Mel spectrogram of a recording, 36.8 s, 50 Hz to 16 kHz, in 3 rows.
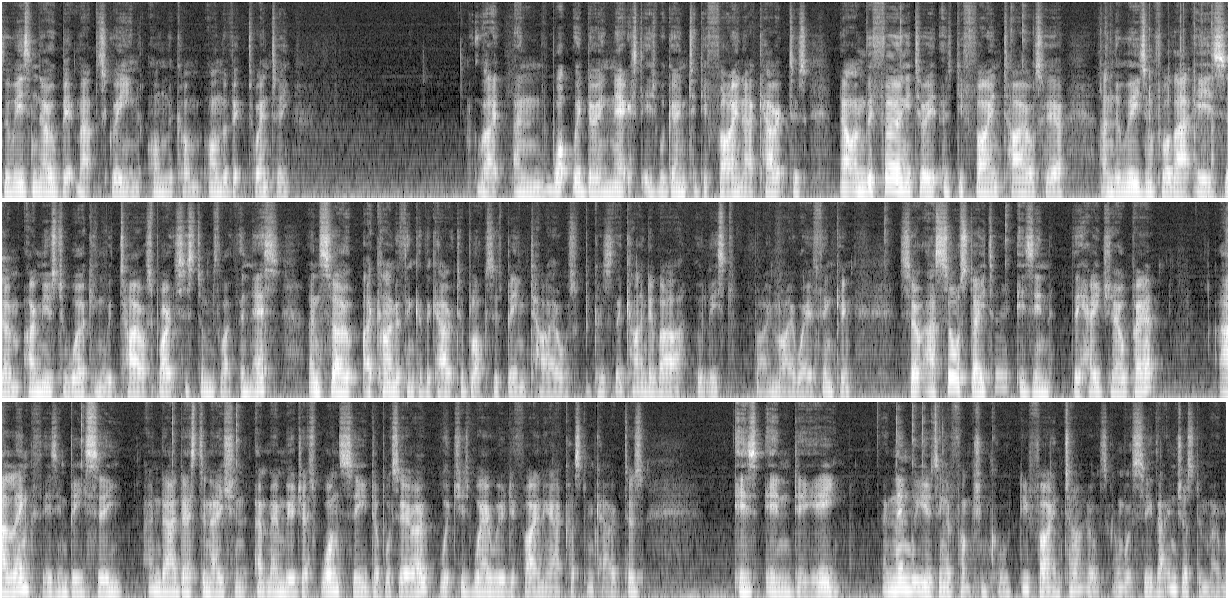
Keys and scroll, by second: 11.7 Delete, 11.9 Delete.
